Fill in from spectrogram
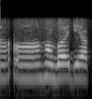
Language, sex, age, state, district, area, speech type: Assamese, female, 18-30, Assam, Sivasagar, rural, conversation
